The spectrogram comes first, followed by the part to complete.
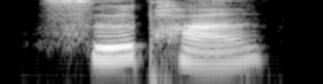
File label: "磁盘", Chinese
